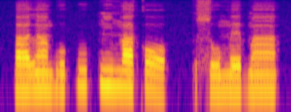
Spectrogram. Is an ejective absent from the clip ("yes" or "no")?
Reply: yes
